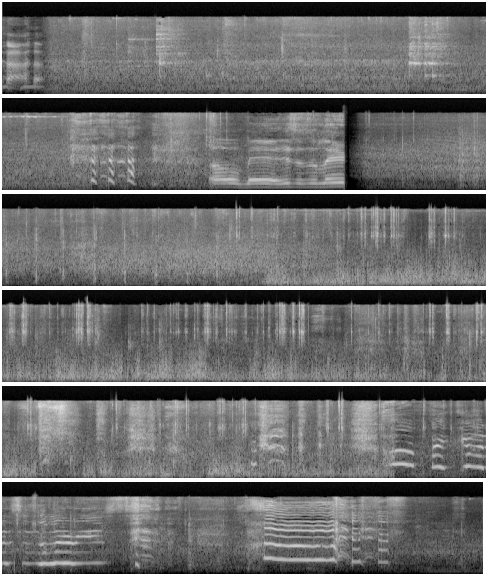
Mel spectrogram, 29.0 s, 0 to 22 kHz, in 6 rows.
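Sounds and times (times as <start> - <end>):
footsteps on asphalt: 8.4 - 24.9, 25.6 - 26.6, 28.7 - 29.0
wind rushing: 9.4 - 24.0.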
